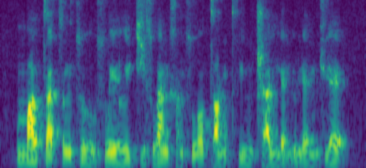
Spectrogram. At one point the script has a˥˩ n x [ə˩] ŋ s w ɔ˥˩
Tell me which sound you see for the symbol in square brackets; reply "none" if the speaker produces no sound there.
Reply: ɑ˩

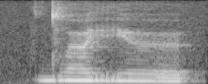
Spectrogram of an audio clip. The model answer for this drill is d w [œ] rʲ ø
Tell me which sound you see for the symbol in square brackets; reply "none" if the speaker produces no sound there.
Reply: œ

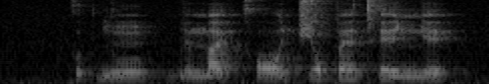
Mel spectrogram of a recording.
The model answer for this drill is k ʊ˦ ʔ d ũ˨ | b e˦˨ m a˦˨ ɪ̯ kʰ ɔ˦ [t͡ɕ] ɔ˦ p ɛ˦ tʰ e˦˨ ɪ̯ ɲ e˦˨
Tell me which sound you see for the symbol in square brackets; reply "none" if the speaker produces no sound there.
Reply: t͡ɕ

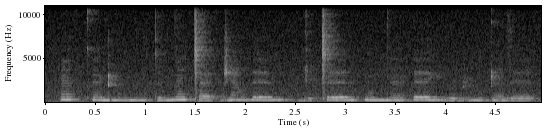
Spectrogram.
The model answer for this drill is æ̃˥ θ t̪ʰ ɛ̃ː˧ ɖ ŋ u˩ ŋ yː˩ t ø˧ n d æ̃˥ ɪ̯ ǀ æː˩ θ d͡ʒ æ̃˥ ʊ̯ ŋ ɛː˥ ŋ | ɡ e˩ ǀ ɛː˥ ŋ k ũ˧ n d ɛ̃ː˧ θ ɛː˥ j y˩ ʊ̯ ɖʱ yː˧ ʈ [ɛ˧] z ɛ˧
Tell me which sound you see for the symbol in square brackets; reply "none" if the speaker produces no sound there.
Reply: ɛ̃˧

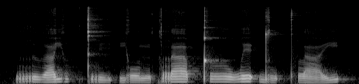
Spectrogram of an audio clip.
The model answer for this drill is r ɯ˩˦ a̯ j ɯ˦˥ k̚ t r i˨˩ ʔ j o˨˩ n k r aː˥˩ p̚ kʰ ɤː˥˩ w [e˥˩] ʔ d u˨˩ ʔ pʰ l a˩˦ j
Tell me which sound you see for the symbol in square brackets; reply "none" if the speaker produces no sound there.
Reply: e˥˩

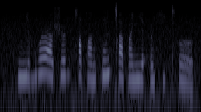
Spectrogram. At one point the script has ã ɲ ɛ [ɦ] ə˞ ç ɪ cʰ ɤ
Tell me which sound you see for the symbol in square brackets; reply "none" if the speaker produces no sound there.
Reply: ʔ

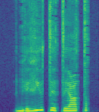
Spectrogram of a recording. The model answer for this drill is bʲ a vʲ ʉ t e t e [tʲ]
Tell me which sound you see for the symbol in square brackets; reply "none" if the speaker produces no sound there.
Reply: tˤ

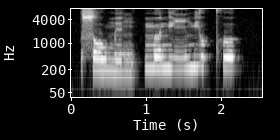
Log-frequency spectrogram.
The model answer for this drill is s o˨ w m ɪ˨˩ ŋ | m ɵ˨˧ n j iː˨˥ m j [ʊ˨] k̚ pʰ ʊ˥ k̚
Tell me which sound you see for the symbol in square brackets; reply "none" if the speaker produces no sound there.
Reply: ʊ˥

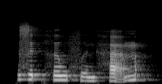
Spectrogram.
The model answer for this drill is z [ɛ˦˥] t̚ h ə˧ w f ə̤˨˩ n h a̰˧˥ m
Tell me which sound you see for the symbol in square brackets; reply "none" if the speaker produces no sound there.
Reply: ə˦˥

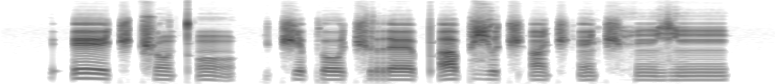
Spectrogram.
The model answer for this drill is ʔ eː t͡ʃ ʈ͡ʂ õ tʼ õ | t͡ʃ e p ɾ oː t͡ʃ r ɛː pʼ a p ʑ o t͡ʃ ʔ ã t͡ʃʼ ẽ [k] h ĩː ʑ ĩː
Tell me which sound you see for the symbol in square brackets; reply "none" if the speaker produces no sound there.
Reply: t͡ʃ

